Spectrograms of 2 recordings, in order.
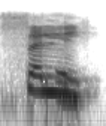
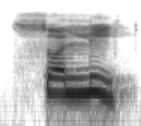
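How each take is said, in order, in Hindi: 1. शुरुआती s ध्वनि सादी और हल्की है। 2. शुरुआती s ध्वनि भारी और ज़ोरदार है। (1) "ऐसे ही पढ़ते थे ना हम अभी तक, जब तक हमें मखरज नहीं याद हुए थे" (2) "अब आई प्रॉब्लमैटिक बात कहाँ पर?"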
